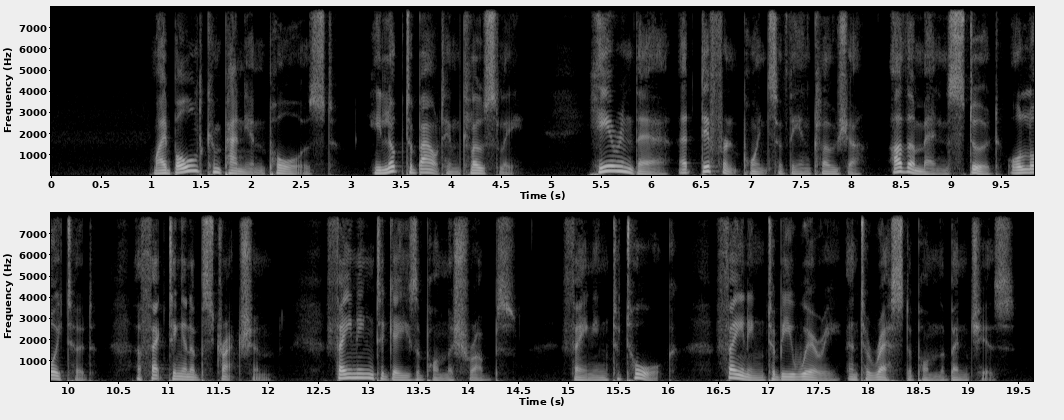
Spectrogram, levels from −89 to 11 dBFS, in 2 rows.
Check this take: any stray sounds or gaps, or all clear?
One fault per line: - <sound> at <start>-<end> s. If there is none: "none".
none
